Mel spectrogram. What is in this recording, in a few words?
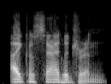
"icosahedron", American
